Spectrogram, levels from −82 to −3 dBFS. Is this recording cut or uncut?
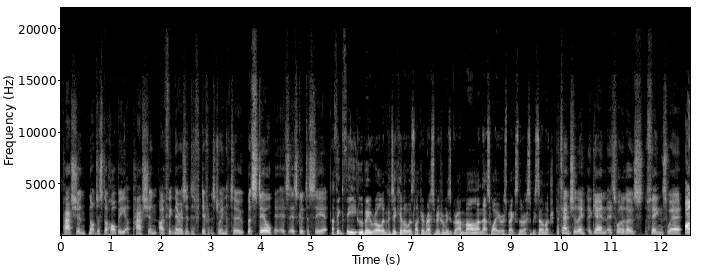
uncut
